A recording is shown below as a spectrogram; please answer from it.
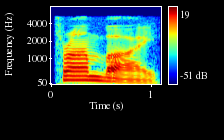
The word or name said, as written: thrombi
